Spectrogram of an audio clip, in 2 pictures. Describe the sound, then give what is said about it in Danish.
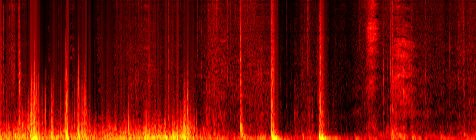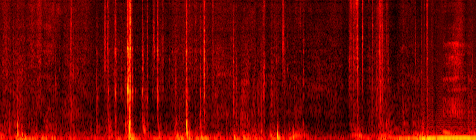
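A car drives toward the Allé forest with a steady low rumble from inside the cabin, punctuated by scattered clicks, knocks and a brief whirring motor, with no one speaking. “Så nu prøver vi at køre mod Allé-skoven i stedet for.”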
